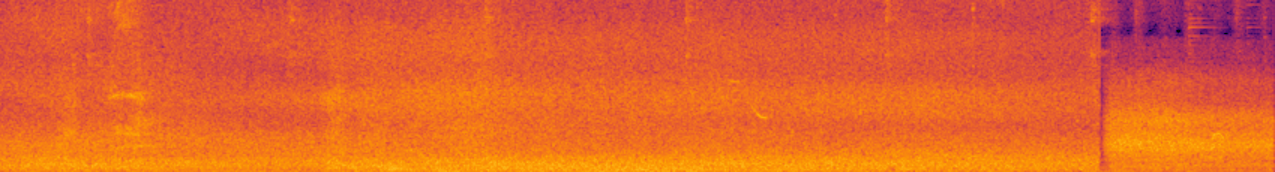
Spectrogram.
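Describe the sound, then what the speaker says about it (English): Ocean waves on Australia's east coast roar in a steady, loud wash, with wind buffeting the microphone throughout and a brief dip near the end. "So here's the waves."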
